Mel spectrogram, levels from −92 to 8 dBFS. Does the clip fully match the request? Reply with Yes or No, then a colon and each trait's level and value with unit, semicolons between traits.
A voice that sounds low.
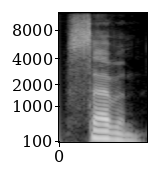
Yes: low, 120 Hz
